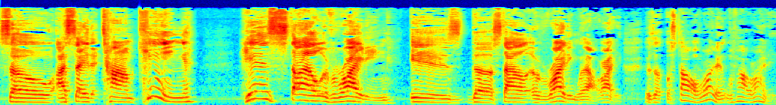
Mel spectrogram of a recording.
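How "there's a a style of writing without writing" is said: quick, quiet, awful impression. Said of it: "that's my Bruce Lee impersonation".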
